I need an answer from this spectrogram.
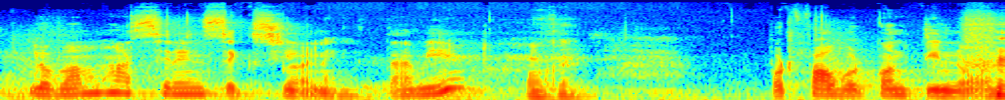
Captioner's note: speaking in spanish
